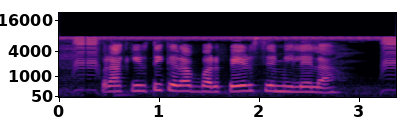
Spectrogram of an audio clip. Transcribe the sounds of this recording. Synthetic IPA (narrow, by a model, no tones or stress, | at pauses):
pɾakɾt̪ikɾəbbəɾpeɽsemilela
